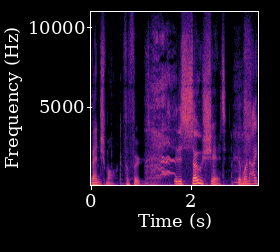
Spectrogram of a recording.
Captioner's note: laughing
